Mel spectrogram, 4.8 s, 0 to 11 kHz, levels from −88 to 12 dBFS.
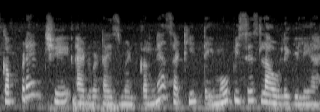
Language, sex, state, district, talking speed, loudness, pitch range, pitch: Marathi, female, Maharashtra, Gondia, 100 wpm, -20 LUFS, 170-230 Hz, 210 Hz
